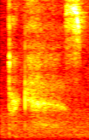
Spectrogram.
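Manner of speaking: breathy dramatic whisper; spooky whisper. Pretend. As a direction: whisper it like a dark secret. Dramatic echo of darkness.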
